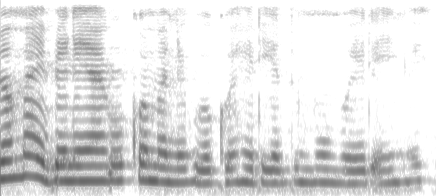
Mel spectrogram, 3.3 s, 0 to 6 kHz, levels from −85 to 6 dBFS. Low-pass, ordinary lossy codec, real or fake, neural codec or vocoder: 5.4 kHz; none; fake; codec, 16 kHz in and 24 kHz out, 2.2 kbps, FireRedTTS-2 codec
